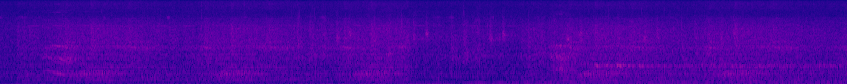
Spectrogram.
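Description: A heavy stone block grinds and scrapes as it is pushed across the floor.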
